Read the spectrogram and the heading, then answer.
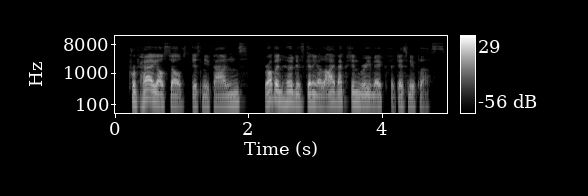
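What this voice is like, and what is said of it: Odd put-on accent. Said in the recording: “I don't know what accent that was”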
